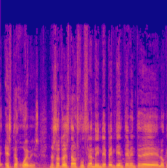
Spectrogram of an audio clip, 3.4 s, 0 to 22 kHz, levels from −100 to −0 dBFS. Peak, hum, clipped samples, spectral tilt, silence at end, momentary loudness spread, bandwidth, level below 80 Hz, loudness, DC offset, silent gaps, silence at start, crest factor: -10 dBFS; none; under 0.1%; -4.5 dB/octave; 0 s; 5 LU; 19 kHz; -50 dBFS; -25 LUFS; 0.2%; none; 0 s; 16 dB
